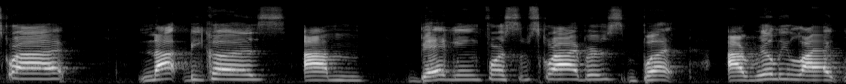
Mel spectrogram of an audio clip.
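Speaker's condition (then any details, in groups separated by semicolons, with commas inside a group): Cerebral palsy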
